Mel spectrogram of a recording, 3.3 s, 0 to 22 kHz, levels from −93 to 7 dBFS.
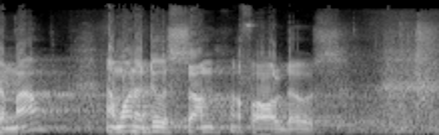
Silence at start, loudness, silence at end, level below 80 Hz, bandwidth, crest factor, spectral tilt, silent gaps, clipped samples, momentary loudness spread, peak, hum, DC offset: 0 s; -16 LUFS; 0 s; -54 dBFS; 19 kHz; 12 dB; -3.5 dB/octave; none; under 0.1%; 15 LU; -4 dBFS; none; under 0.1%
